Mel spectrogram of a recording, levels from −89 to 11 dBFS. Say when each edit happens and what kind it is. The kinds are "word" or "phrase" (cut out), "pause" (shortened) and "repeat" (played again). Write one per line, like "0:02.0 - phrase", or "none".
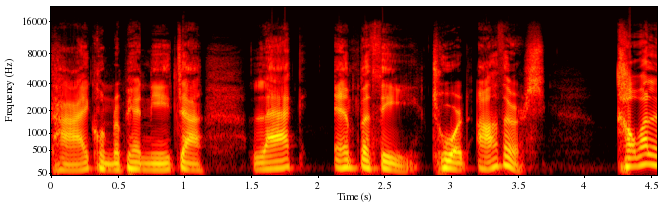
0:02.8 - pause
